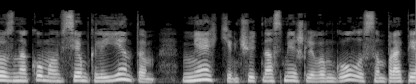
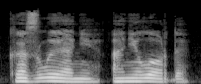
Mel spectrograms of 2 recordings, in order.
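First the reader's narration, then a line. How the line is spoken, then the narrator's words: Hateful, through teeth. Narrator (Russian): с ненавистью процедил Сангирд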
